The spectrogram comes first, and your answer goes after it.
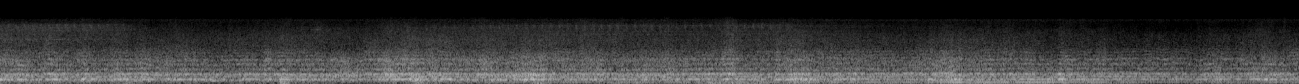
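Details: Honey bees at hive number three in a row of hives, extremely active, coming and going at the entrance; a dense steady droning hum with layered low tones, swelling slightly in waves, no other sounds standing out.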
